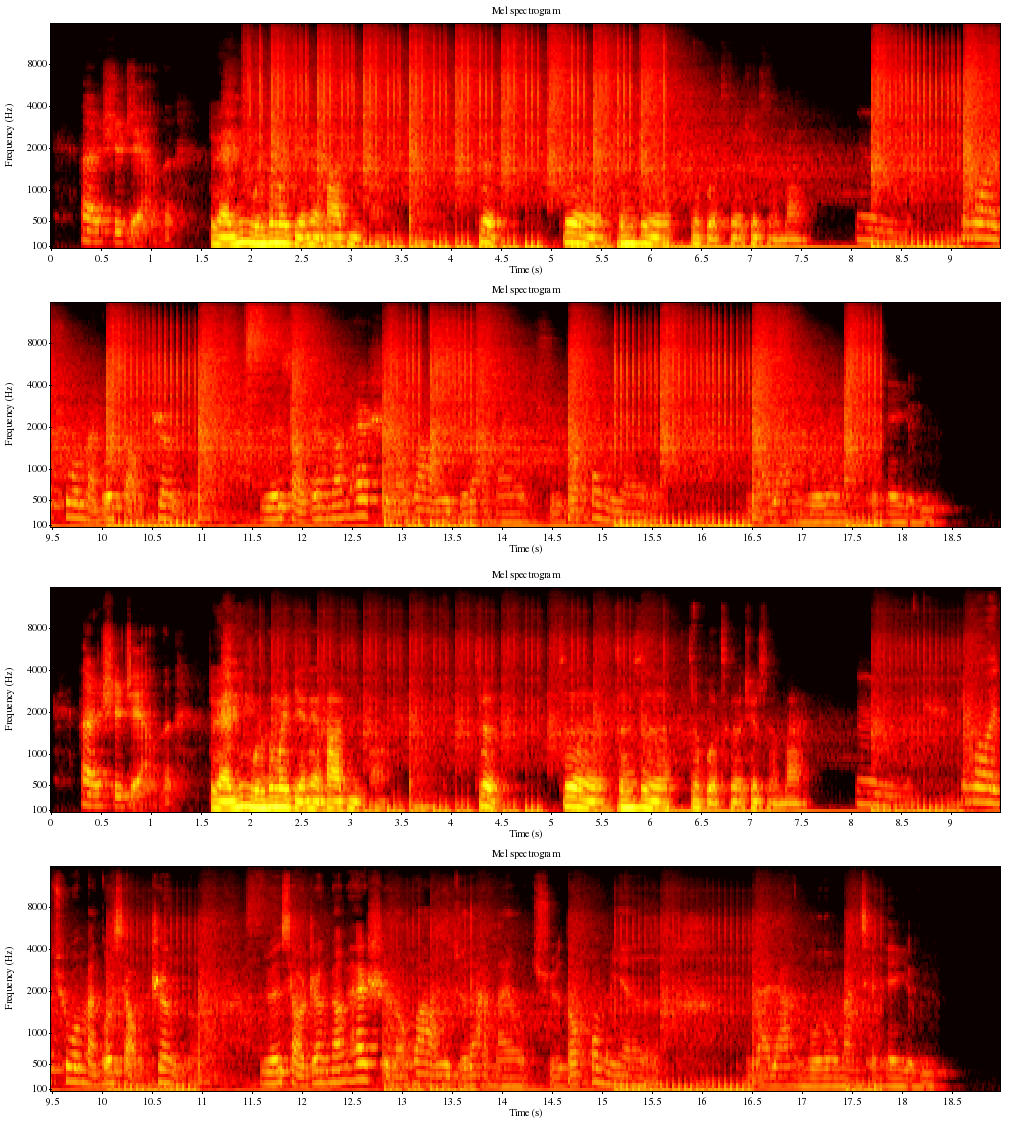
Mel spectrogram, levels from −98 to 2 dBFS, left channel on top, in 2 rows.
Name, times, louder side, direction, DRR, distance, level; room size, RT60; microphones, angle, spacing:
voice 1, 0.3-1.4 1.7-1.9 8.0-16.1 16.4-18.4, right 3 dB, 55° right, 3.4 m, -38 dB
voice 2, 1.6-3.8 4.2-4.5 5.1-7.6, right 2 dB, 40° right, 0.6 m, -26 dB
sound 1, 1.9-17.8, left 4 dB, 70° left, 0.7 m, -36 dB
12.0 x 11.5 x 7.3 m
head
